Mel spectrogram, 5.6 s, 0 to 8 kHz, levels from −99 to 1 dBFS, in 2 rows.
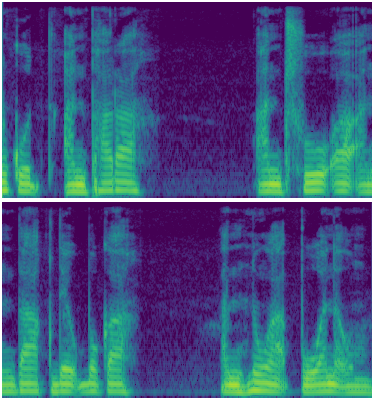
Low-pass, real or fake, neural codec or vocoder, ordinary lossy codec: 7.2 kHz; fake; vocoder, 44.1 kHz, 128 mel bands every 512 samples, BigVGAN v2; none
